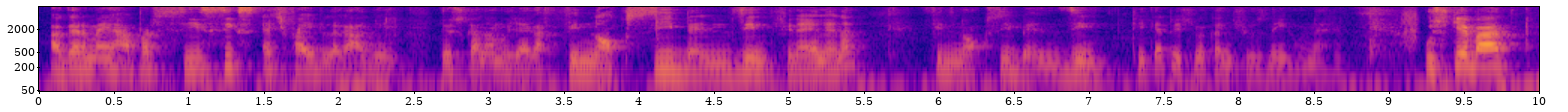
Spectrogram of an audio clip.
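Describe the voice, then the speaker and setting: Man teaching with loud and soft swings. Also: fairly high pitch. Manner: asks the class questions and answers them himself; repeats key terms several times in a row. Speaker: pharmacy chemistry teacher. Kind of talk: recorded classroom-style lecture.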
